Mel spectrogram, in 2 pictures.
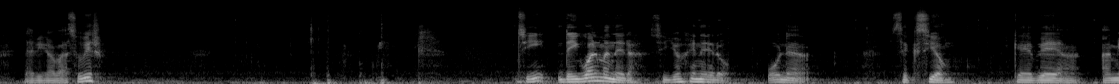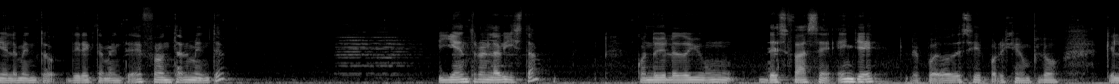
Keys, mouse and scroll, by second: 2.4 click, 6.4-7.0 scroll down 2, 7.0 click, 7.2 click, 8.6 click, 9.8 click, 11.0 click, 11.6 click, 12.5 click, 13.5 click, 15.1 click, 15.7 click, 15.9 click, 17.0 scroll up 2, 17.6 click, 18.1 scroll up 2, 19.5 click, 22.0 click.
